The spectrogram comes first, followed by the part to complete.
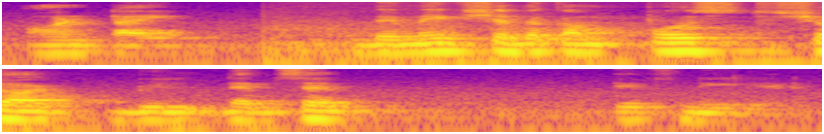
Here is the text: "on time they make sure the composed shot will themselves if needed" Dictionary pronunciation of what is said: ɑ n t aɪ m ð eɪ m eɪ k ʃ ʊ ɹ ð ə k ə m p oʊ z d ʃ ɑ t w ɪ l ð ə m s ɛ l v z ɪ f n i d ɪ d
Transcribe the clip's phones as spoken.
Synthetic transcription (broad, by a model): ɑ n t aɪ m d eɪ m eɪ k ʃ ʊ ɹ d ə k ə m p oʊ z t ʃ ɑ t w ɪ l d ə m s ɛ l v ɪ f n i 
